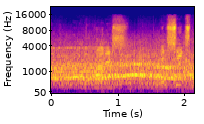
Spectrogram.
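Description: Football stadium crowd noise, steady and continuous, under a TV commentator's voice.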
